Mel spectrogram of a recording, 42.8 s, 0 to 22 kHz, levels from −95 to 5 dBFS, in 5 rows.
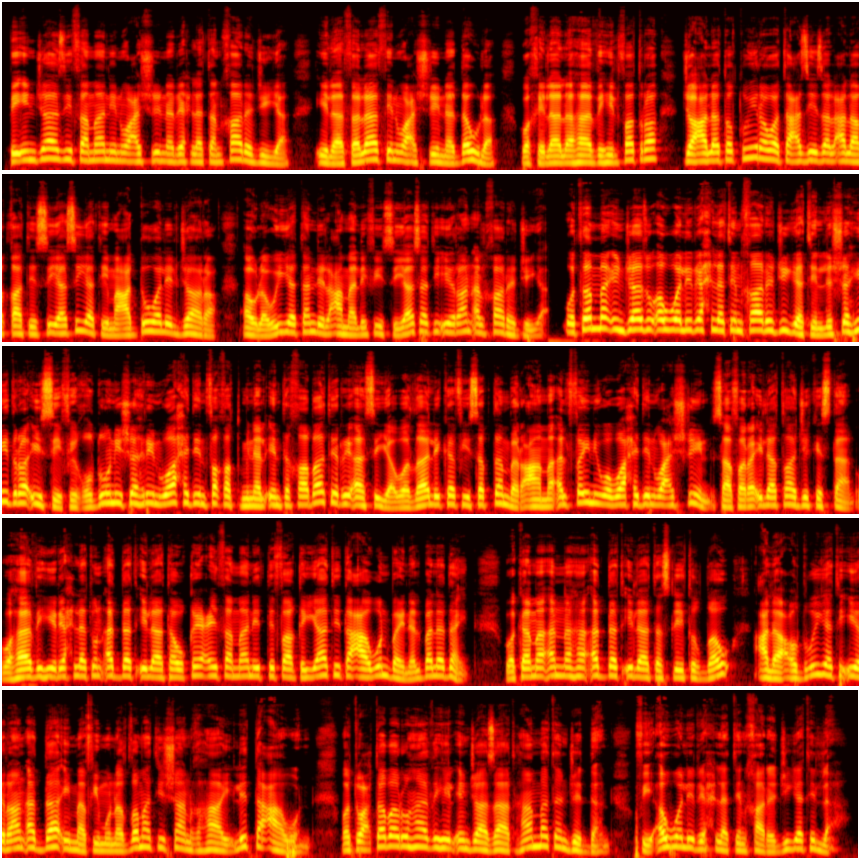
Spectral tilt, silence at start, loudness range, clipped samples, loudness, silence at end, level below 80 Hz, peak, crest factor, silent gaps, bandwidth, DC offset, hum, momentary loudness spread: -5 dB/octave; 0.1 s; 3 LU; under 0.1%; -24 LUFS; 0.25 s; -56 dBFS; -4 dBFS; 20 dB; none; 18.5 kHz; under 0.1%; none; 7 LU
